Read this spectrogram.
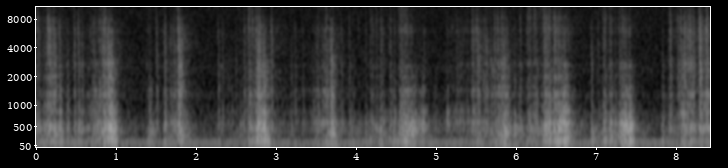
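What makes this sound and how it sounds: Long nails tap and scratch across a large flat glass window pane set in a wooden frame, and fingertips press flat against the glass. The sound comes as quiet, irregular bursts of short scraping, tapping and squeaking, with a faint steady low hum underneath.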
